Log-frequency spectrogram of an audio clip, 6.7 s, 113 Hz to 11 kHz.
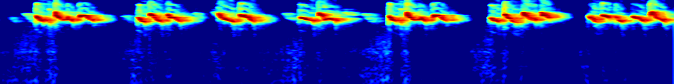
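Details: Warm humid weather, 20 March 2022: a white-eye repeats short bursts of high, jumbled chirping about once a second in buka sing, with faint low noises between the phrases.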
